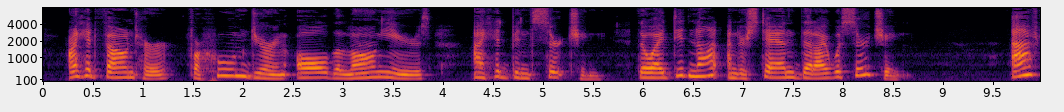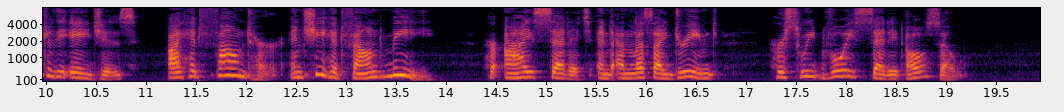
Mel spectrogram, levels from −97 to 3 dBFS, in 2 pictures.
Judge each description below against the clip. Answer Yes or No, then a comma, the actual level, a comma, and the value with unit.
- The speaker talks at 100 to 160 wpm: Yes, average, 150 wpm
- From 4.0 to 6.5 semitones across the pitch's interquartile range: Yes, average, 4.9 semitones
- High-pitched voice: Yes, high, 195 Hz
